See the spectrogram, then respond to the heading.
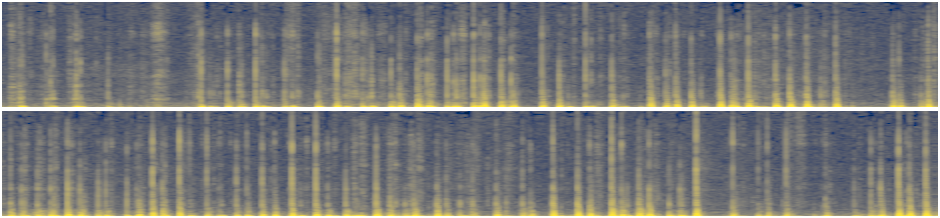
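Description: A small, flat, solid square cork coaster, held close to the microphone, is tapped and scratched quickly with fingertips and short nails on its cork face. The result is a rapid, irregular stream of dull, low, muffled thuds with very short decay and faint scratchy texture, broken by a couple of brief pauses.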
